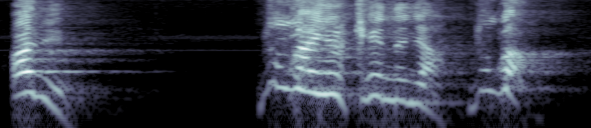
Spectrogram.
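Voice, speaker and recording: A man's voice: extremely high pitch, takes it slowly, darkish tone, voice pushed up. A male pastor voicing an astonished crowd of onlookers in a sermon, exclaiming in disbelief. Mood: amazed.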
